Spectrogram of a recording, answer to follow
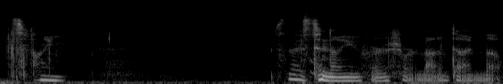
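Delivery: hushed, soft whispered goodbye; whispered farewell. Acted. Bob to the listener before his sacrifice, whispered. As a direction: whisper so no one hears you.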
